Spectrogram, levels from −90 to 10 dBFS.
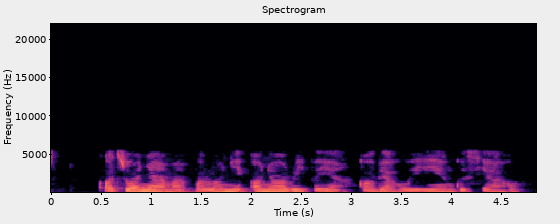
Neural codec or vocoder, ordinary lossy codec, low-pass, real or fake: none; none; 5.4 kHz; real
